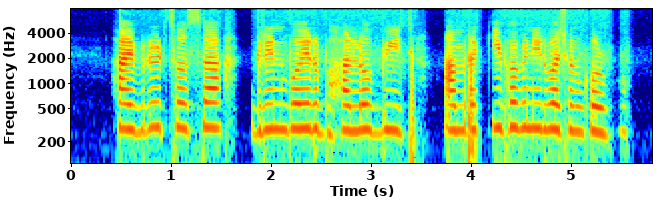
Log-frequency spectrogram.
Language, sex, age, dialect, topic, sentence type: Bengali, female, 18-24, Jharkhandi, agriculture, question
